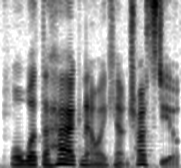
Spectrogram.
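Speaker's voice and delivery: normal talking voice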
